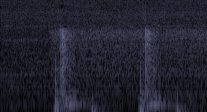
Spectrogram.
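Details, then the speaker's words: Played heart murmur recording in an anatomy class: two heartbeats, each a low lub-dub with a faint hiss between, described as a leaky valve; heart murmur. "What part's the murmur? There's a little bit of a lub-dubs, just a little bit of a hiss in between."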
